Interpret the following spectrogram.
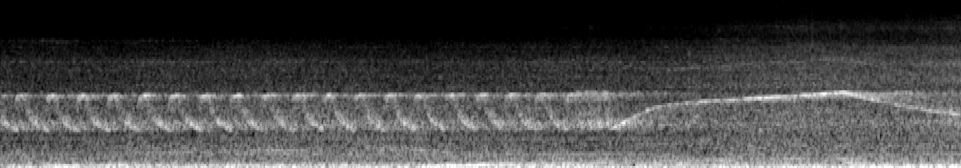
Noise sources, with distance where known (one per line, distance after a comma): medium-sounding engine
siren, far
